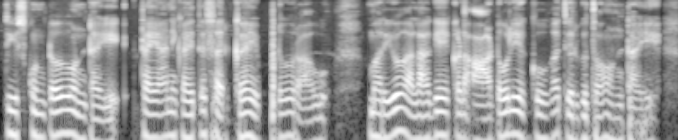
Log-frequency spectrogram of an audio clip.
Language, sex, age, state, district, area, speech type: Telugu, male, 30-45, Andhra Pradesh, Eluru, rural, spontaneous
